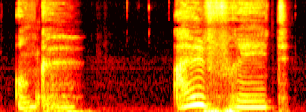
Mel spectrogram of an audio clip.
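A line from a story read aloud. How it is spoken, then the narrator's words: Relieved whisper. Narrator (German): flüsterte Max, und eine tiefe Wärme durchströmte seinen Körper vor Erleichterung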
